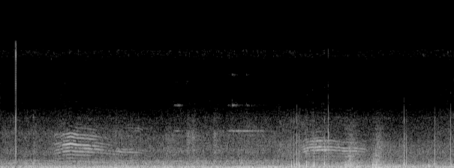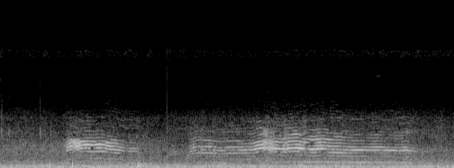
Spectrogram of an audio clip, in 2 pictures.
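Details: Domestic cat meows meant to attract cats and draw hiding ones out; short high meows scattered over a steady broadband background noise, with several clicks and thumps.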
